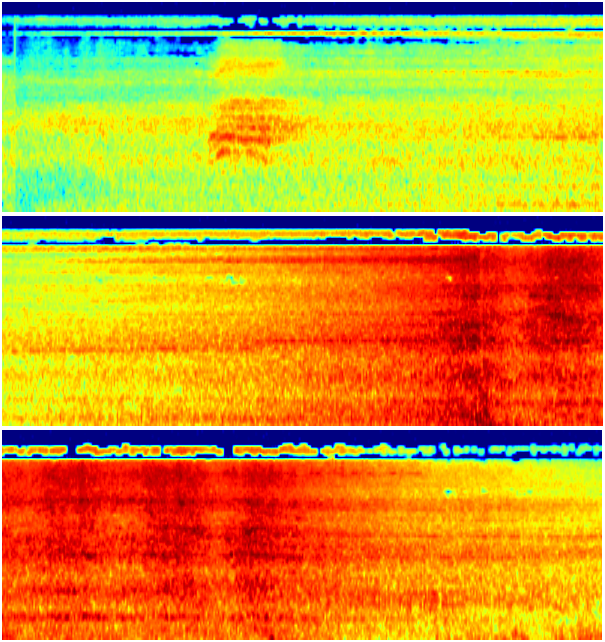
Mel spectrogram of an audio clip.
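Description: Multiple-unit passenger train running through the station: the rumble builds, is loudest about seven seconds in and eases off after about ten. A bird calls once about a second and a half in.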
